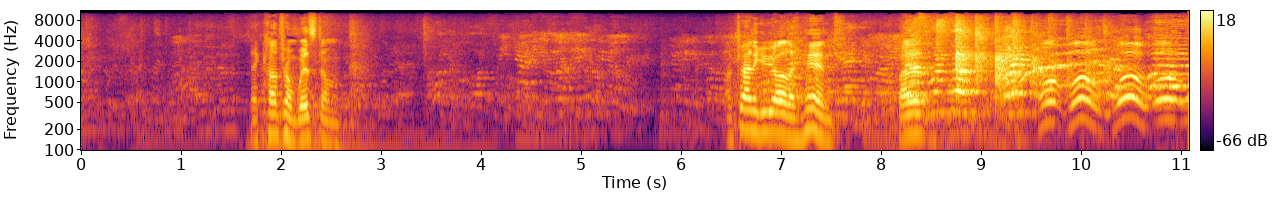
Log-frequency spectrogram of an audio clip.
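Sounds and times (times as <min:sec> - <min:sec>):
speech: 0:01.7 - 0:02.9, 0:06.5 - 0:08.9, 0:09.6 - 0:11.0
crowd shouting answers: 0:08.2 - 0:11.0
scattered clapping: 0:08.4 - 0:10.3.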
